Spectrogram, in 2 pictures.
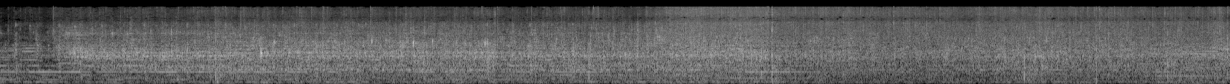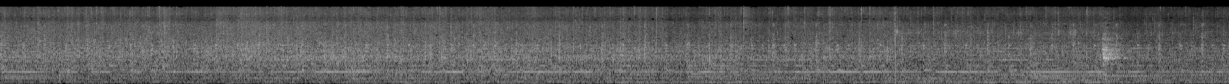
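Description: Chicken breast frying in hot oil in a pan, a steady sizzle that grows louder for a moment about seven seconds in. A single sharp click comes near the end.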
